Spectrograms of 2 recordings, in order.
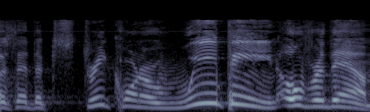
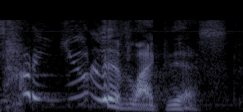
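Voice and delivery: much higher, pleading question; pleading to God; 13 semitones higher, 5 dB quieter than usual. Retold or imitated. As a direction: plead with God, voice rising high. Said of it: "And I said, "God".

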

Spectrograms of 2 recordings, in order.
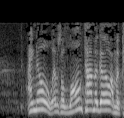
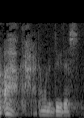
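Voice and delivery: much softer, lower, dreading groan; dreading the church door, sitting in the car; reluctant groan; 11 semitones lower, 16 dB quieter than usual. Retold or imitated. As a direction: mumble it to yourself in dread, very soft. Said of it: "I'm sitting in my car going".

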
